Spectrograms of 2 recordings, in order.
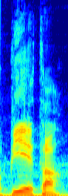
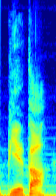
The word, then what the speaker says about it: Pietà: e tra l'altro io fino adesso l'ho chiamato pieta perché non ci hanno messo accento ma no Lei si chiama pietà Mo l'ha detto con un accento inglese di merda ma lei si è chiamata pietà quindi c'è l'accento Ma volete mettercelo Sen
